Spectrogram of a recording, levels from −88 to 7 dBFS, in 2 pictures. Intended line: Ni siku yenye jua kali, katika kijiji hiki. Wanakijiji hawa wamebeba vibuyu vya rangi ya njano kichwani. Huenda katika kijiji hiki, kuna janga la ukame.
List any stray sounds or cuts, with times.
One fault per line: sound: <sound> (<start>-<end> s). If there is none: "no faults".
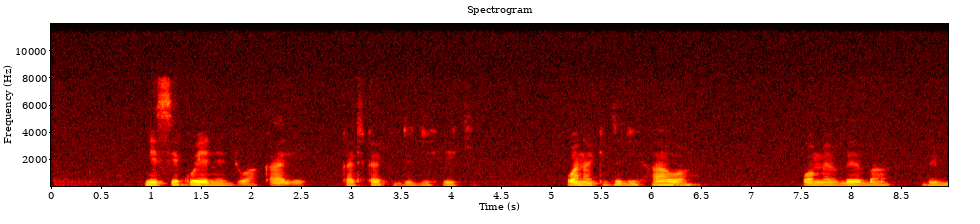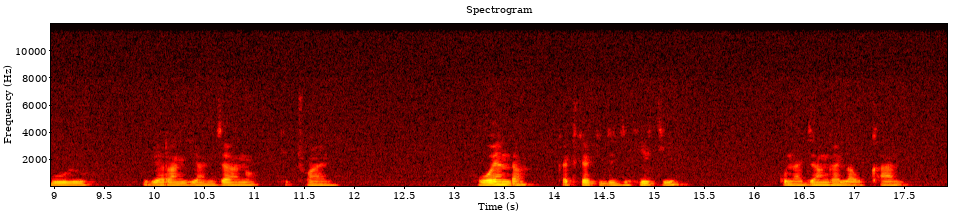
no faults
